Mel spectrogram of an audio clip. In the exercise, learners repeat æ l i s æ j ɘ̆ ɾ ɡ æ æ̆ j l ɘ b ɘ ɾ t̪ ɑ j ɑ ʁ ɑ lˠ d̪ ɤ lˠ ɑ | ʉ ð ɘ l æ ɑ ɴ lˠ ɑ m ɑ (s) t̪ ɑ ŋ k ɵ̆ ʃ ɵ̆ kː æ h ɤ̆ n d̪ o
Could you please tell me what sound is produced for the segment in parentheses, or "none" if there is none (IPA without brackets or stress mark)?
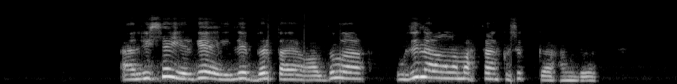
θ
